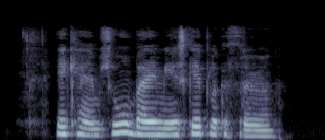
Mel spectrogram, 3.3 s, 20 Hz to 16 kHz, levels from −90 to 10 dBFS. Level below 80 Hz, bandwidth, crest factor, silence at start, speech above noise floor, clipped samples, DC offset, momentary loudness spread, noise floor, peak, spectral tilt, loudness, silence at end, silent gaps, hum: -64 dBFS; 8 kHz; 14 dB; 0.55 s; 32 dB; under 0.1%; under 0.1%; 10 LU; -55 dBFS; -10 dBFS; -6.5 dB/octave; -24 LUFS; 0.5 s; none; none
